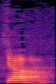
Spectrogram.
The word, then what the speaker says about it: Yah: It is ah, a vowel, ah. Okay? If we want to look at it in the Hebrew Bible, Exodus 15:2, right there it is, ya.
